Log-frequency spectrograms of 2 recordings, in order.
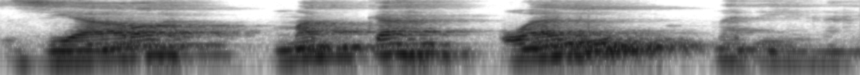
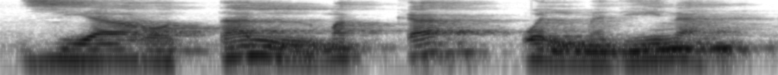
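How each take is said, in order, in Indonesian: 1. Ziyarah berakhir dengan h dengan jeda setelahnya. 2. Ziyarah berakhir dengan t yang tersambung ke kata berikutnya. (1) "Kalau pengen bacanya diputus"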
